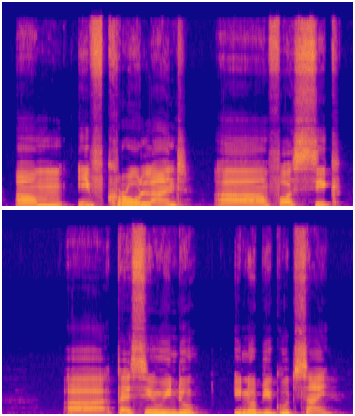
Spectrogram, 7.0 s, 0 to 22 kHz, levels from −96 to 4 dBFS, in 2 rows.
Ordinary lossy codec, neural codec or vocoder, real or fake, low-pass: none; vocoder, 48 kHz, 128 mel bands, Vocos; fake; none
